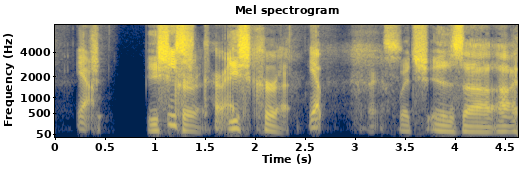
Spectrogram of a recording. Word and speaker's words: Xcaret: The X makes a sh sound. Yeah. Xcaret.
